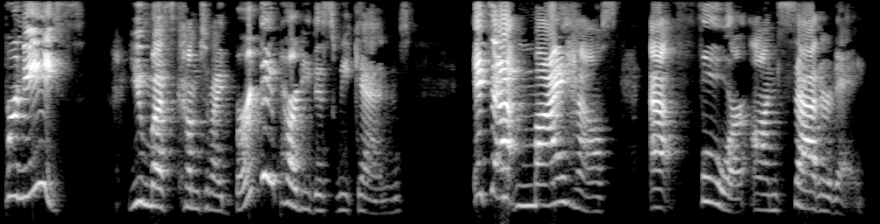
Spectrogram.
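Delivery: loud, high, showy invitation; booming birthday invite for the whole room's benefit. A narrator's reading. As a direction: announce it so everyone for miles can hear. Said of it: "in a voice loud enough".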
